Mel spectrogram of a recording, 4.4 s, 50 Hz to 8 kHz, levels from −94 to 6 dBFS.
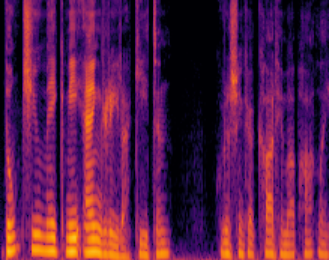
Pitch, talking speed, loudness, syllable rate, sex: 130 Hz, 150 wpm, -18 LUFS, 4.6 syllables/s, male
